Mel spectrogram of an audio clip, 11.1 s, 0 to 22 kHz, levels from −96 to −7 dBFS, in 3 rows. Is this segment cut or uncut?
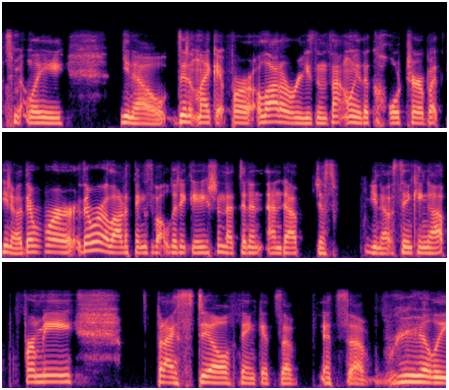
cut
